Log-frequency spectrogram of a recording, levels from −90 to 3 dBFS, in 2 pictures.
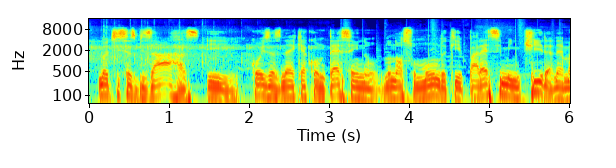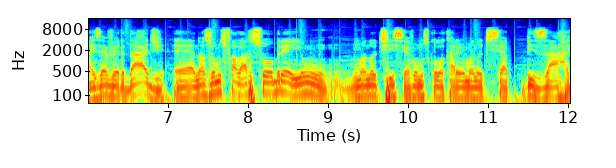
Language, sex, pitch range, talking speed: Portuguese, male, 90-110 Hz, 165 wpm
